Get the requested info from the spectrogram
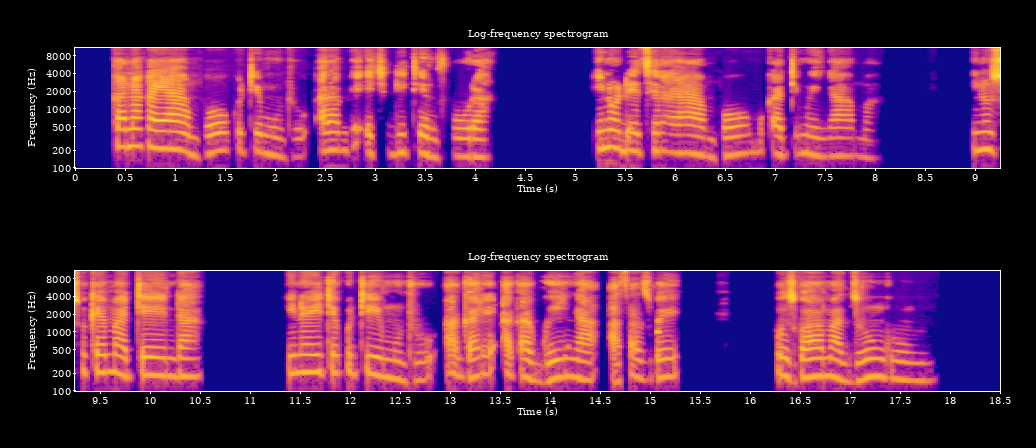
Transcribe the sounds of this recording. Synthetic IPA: kanakajambʱo̞kutimuntʰuʔaɾambe̞ʔet͡ʃiɗitʰe̞ɱvuːɾa | ino̞ɗe̞t͡se̞ɾajambʱo̞mukatimwe̞ɲaːma | ino̞sukemate̞nda | ino̞itekutimuntʰuaɡʱaɾe̞ʔakaɡʱwiɲaa̰sazwe | kuzwamad͡zuːŋɡu

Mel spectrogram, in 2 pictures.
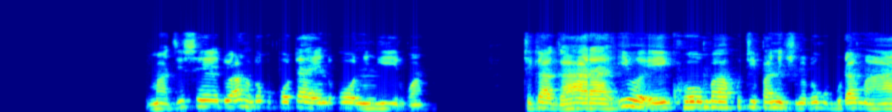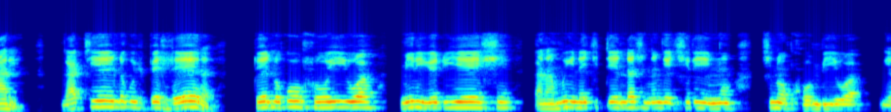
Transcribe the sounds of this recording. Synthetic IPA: mad͡zise̞ɗuano̞ɗo̞kupo̞taendekoniŋɡiːrwa | tikaɡʱaɾaijo̞eikʰo̞mbakutipane̞t͡ʃino̞ɗo̞kuɓuɗamaːɾḭ | ŋɡatiende̞kuʐibe̞ɮe̞ɾa̰ | tue̞ndekoɬo̞iwamiɾije̞ɗuje̞ʃe̞kanamuine̞t͡ʃite̞ndat͡ʃine̞ŋɡe̞t͡ʃiɾimot͡ʃino̞kʰo̞mbiwaŋɡe

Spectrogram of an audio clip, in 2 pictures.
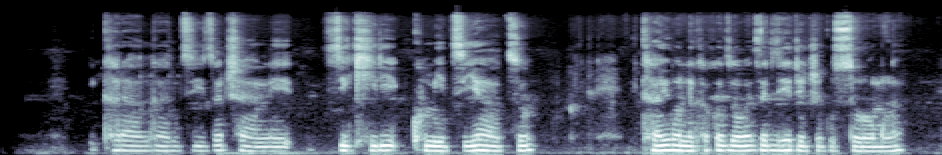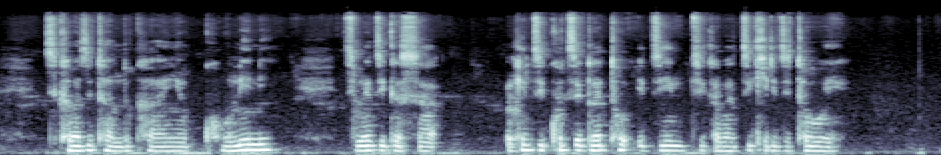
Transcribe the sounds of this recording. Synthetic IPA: ikʰaɾaːŋɡaziːzat͡ʃaːne̞z̥ikʰiɾikʰumiz̥ijaːz̥o̞ | ikʰaβiβo̞ne̞kʰakozoːβazaɾizihe̞d͡ʒe̞d͡ʒe̞ɡuso̞ɾo̞mŋa | z̥ikʰaβazitʰaːndukʰaɲakʰuunini | z̥imŋe̞ziɡasa | ŋhizikʰuze̞ɡatʰo̞ʔiziːndizikʰaβazikʰiɾizitʰo̞ːje

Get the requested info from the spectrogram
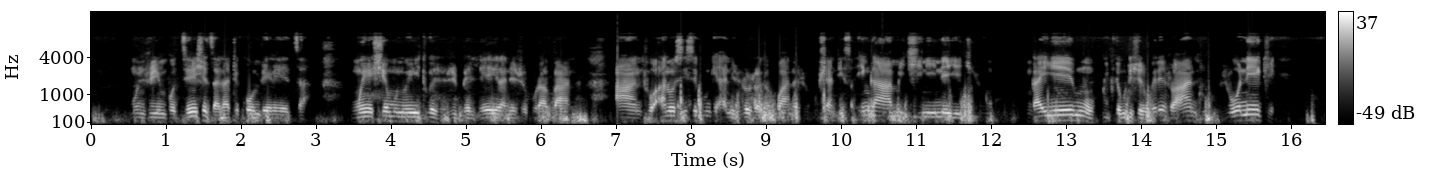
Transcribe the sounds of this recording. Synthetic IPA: munʐimbo̞d͡ze̞ʃe̞d͡zakatiko̞mbe̞ɾe̞ːd͡za | mwe̞ʃe̞muno̞itweʐiʐibʱe̞ɮe̞ɾane̞ʐe̞kuɾapaːnaːantʰṵa̰no̞sisikuŋɡe̞ʔane̞ʐiro̞ʐakakwanaʐe̞kuʃandḭsa̰iŋɡaːmit͡ʃiniːne̞jet͡ʃiuːŋɡo | ŋɡaiemoekutiʐirwe̞ɾe̞ʐaːntʰuʐio̞ne̞ːke̞

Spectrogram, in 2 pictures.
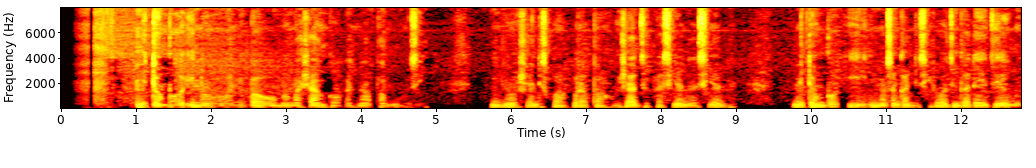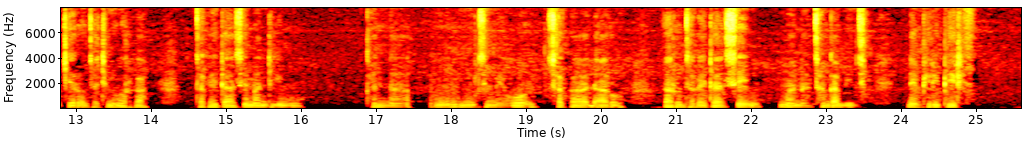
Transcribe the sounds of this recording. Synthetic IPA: mito̞mbo̞ʔino̞wanikwawo̞mumaʃaŋɡo̞kanapamuzi | no̞ʃandiswakuɾapaɦoʃad͡zakasijanasijaːna | mito̞mbo̞̰ijḭʔːno̞saŋɡanisirwaod͡ziŋɡaɗaid͡ziremut͡ʃe̞ɾo̞d͡zatino̞rɣa | d͡zakaitase̞mandimo | kʰana | d͡zimewo̞d͡zakaɗaro | ɗaɾo̞d͡zakaitase̞ | manat͡saŋɡamid͡zi̥ | ne̞mbiɾipiːri

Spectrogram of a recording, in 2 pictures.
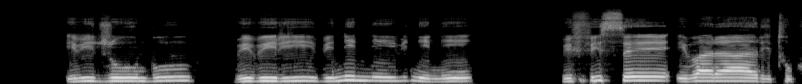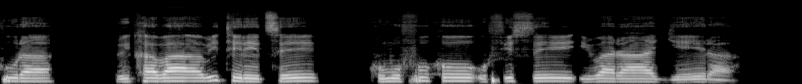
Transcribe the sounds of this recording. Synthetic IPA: iβid͡ʒuːmbu | βiβiɾiβininiβinini | βifise̞iβaɾaɾitʰukʰuɾa | βikʰaβaβitʰe̞ɾe̞t͡se̞ | kʰumufukʰo̞ufise̞iβaɾaɾje̞ːɾa

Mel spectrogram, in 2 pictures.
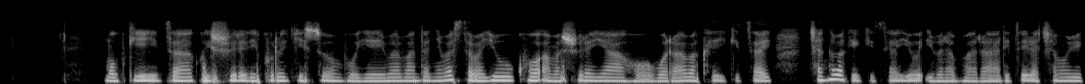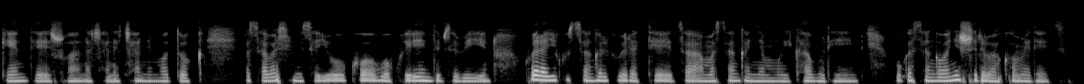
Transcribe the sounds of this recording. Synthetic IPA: mubɡiːzakwiːʃuɾeɾikʰuɾuɾɟiːsuːmbuje̞βaβaːndaɲaβasaβajuːkʰo̞ʔamaʃuːɾe̞jaːɦo̞̰βoɾaβoβakʰajḭɡ̥iz̥a̰jo̞t͡ʃaːŋhe̞βakiɡiz̥ajo̞ʔiβiɾaβaɾa̰ɾizeɾḭɾa̰t͡ʃamŋiβiɡe̞ːnde̞ʃwanat͡ʃaːne̞t͡ʃaːnemo̞d̥o̞kḁβasaβaβaʃimit͡sḛjuːkʰo̞βokwiːɾiːndivjoβiːn̥hukuβe̞ːɾajuːkusaːŋɡaɾikʰoβiɾatʰe̞za̰ːmasaːŋɡaɲamwikʰaβuɾiːmbiuɡasaːŋɡaβaɲeʃuːɾe̞βakʰo̞me̞ɾez̥ḁ

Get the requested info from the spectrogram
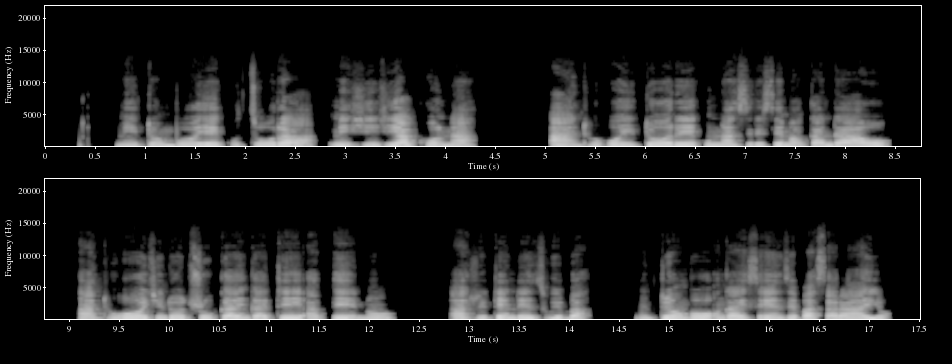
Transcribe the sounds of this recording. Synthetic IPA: mito̞mbo̞je̞kud͡zo̞ɾamiʒḭnd͡ʒijakʰo̞ːna | antʰuʔoito̞ɾe̞kunasiɾise̞makandawo | antʰuʔot͡ʃindo̞t͡ʂukaiŋɡa̰teiʔape̞no | a̰ʐite̞nde̞d͡zwiɓa | mito̞mbo̞ŋɡaisḛenze̞ɓasa̰ɾaːjo̞̰

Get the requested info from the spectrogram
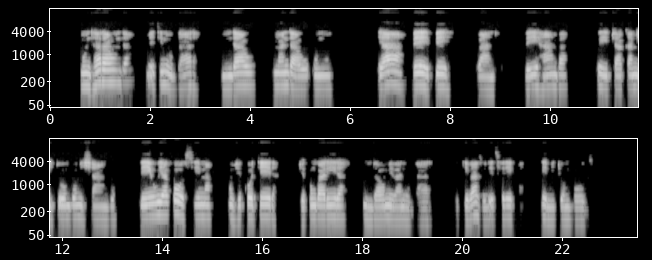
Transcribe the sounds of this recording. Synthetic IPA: muntʰaɾaunda | me̞tinoɡʱaɾa | mundau | umandauuno | jaɓepe | ʋantʰu | ʐe̞iɦamba | weit͡ʂakamito̞mbo̞miʃaŋɡo̞ | ndeiujakosima | muʐiko̞te̞ɾa | ʐe̞kuŋɡwaɾiɾa | mundaumeʋano̞ɡʱara | kutiʋazo̞ɗe̞t͡se̞ɾe̞kwa | ŋɡe̞mito̞mbo̞ːd͡zi

